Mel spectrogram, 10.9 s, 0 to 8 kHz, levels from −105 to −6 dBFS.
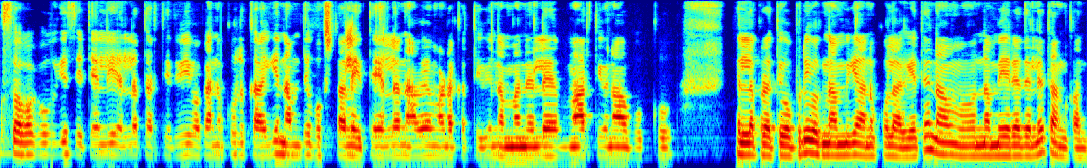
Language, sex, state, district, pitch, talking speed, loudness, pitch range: Kannada, female, Karnataka, Bellary, 145 Hz, 185 wpm, -16 LUFS, 140-155 Hz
